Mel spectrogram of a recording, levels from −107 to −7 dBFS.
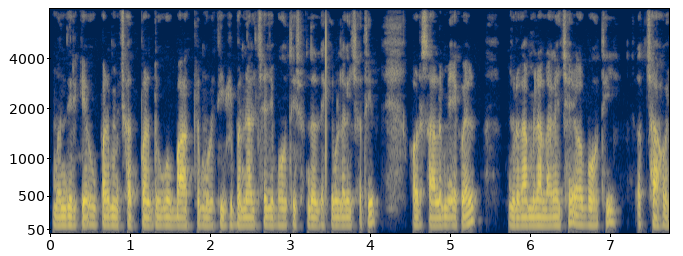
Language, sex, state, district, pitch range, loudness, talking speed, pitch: Maithili, male, Bihar, Samastipur, 110-115 Hz, -25 LUFS, 280 wpm, 110 Hz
